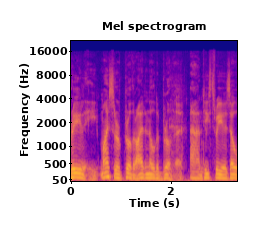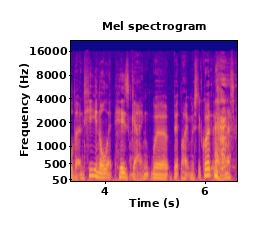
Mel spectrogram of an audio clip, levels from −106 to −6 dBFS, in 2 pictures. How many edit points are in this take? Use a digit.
1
